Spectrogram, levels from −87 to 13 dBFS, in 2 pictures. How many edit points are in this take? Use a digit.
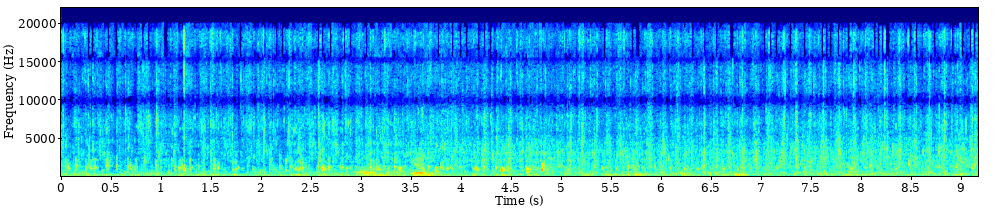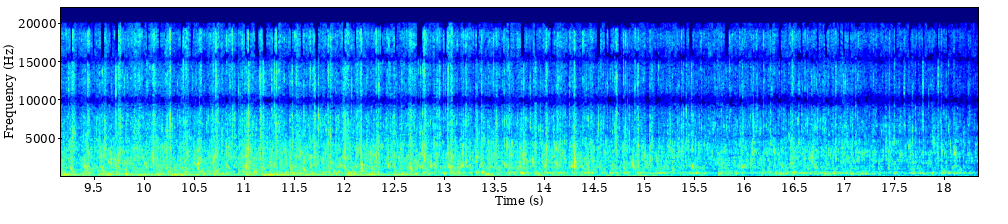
0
